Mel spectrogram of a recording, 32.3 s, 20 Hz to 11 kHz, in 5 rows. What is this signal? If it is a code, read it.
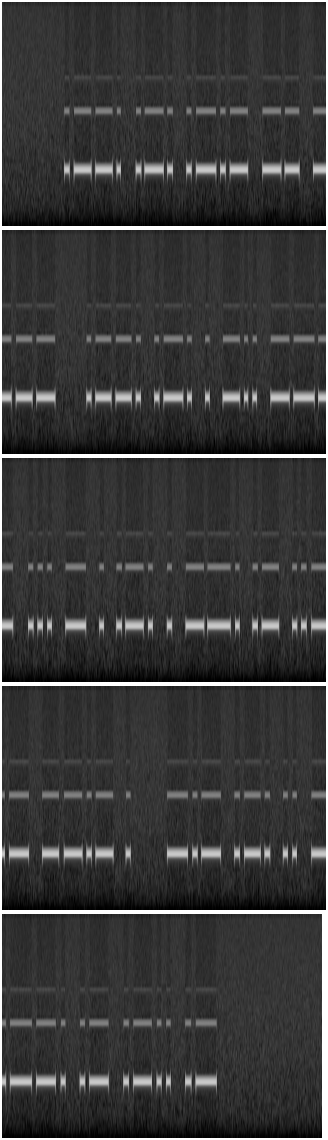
Morse code (Russian alphabet), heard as a keyed tone, hand-sent with a straight key, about 13 wpm, 770 Hz. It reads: ПРЯМО ПРЕДОСТЕРЕГАЮЩЕ КРИЧАЛА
